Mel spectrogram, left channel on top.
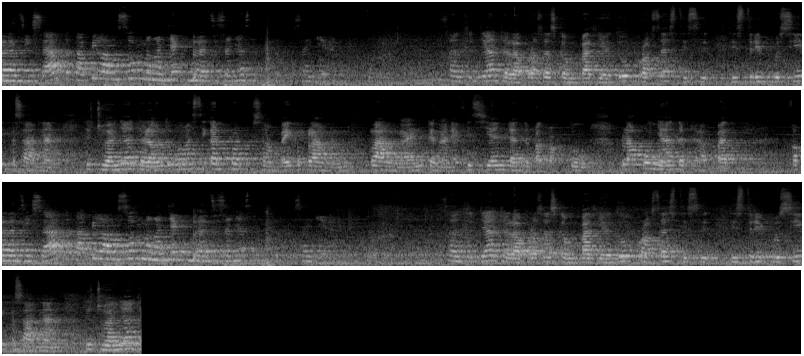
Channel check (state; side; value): drops out; right; at 9.4 s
